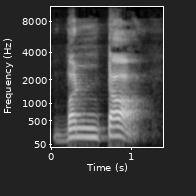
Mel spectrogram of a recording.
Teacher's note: इसमें ब और टा के बीच में णा अर्ध ध्वनि उपस्थित है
